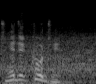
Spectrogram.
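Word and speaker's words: Hidegkuti: The scorer's name is pronounced Hidikuti, I hope.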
